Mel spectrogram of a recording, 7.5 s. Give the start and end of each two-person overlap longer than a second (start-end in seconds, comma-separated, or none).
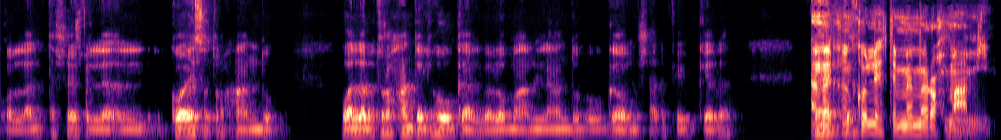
none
